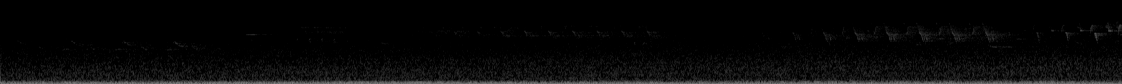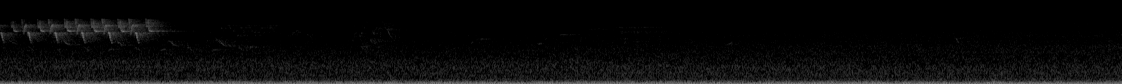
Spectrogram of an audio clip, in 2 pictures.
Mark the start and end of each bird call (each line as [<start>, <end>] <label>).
[0.54, 2.34] Northern Cardinal (Cardinalis cardinalis)
[2.34, 3.64] Eastern Towhee (Pipilo erythrophthalmus)
[4.24, 13.24] Ovenbird (Seiurus aurocapilla)
[14.54, 15.34] unidentified bird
